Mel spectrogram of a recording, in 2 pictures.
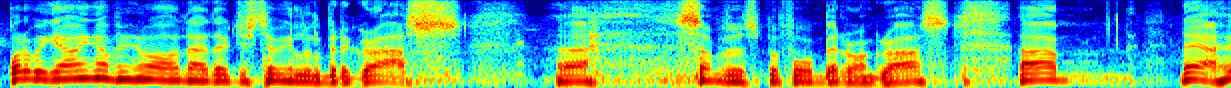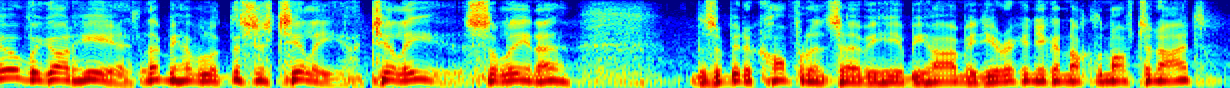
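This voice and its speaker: A man's voice: fairly high pitch, quick pace, vocal fry. A middle-aged Australian man announcing a live showground race, jovial and teasing, rousing the crowd through a handheld mic outdoors. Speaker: ringside announcer. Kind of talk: live event commentary.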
